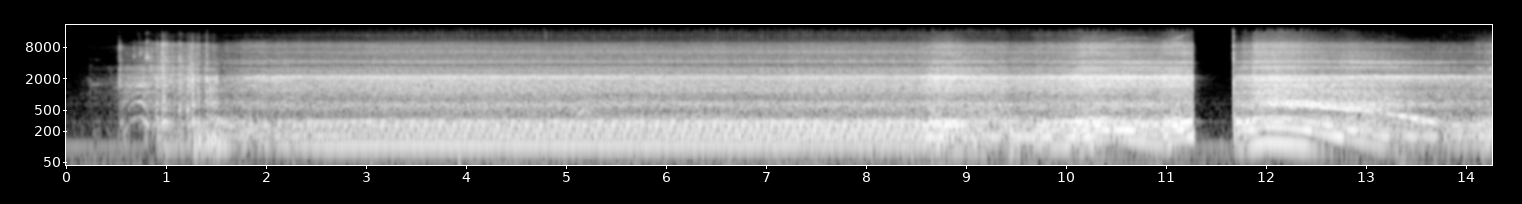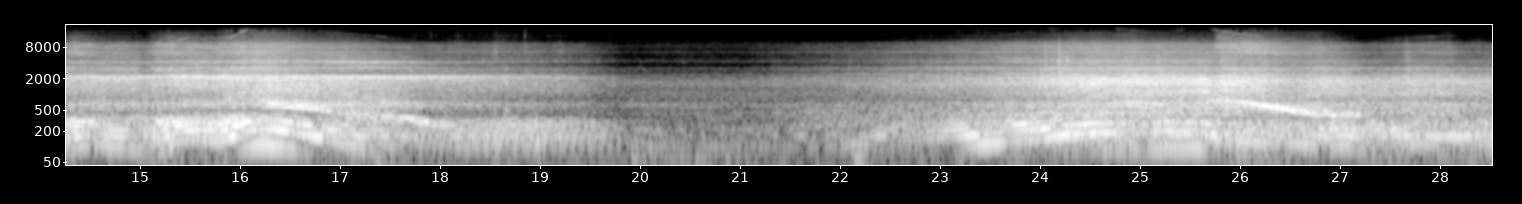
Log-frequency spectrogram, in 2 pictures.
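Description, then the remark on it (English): A loud, raw straight-piped diesel car engine idles with a rough rumble, then revs up repeatedly, its pitch sweeping up and falling back several times before settling and revving once more near the end. “But uh, I'll play this little clip here and you can hear how it sounded after I got it straight piped.”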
